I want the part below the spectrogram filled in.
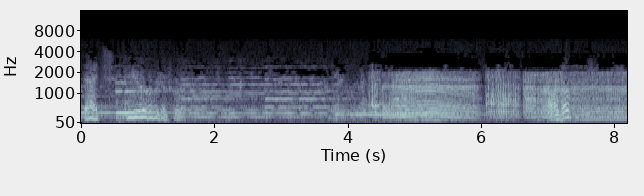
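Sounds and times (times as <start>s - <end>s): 
speech: 0.1s - 1.7s
dog growling: 4.2s - 8.1s.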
